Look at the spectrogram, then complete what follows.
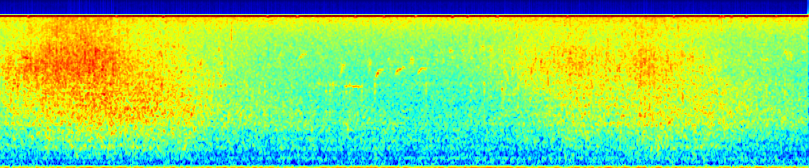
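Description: Water washing in two slow swells, one about a second in and one near the end, over a steady low rumble. A few faint, short high chirps come about halfway through.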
